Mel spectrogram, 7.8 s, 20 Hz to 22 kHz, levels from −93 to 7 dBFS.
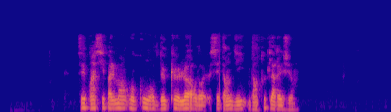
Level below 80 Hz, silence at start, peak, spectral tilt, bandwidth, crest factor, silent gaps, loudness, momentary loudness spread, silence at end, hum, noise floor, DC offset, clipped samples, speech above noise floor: -60 dBFS; 1.6 s; -12 dBFS; -7 dB/octave; 7.6 kHz; 20 dB; none; -30 LUFS; 10 LU; 1.9 s; none; -89 dBFS; under 0.1%; under 0.1%; 61 dB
